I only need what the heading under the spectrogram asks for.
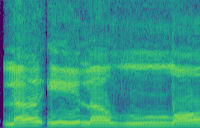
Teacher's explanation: Kalimah Allah kita baca dengan taghlidh, tebal, kerana sebelumnya berbaris atas.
